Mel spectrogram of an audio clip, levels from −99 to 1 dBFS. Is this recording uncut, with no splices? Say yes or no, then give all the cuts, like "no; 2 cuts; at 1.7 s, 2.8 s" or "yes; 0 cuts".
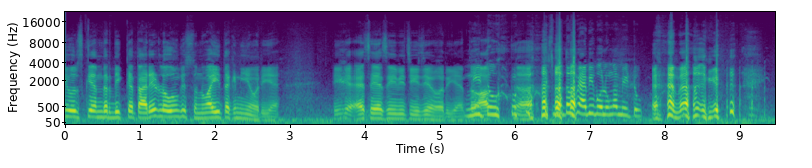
yes; 0 cuts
